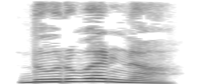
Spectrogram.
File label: "ದುರ್ವ್ರಣ", kannada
